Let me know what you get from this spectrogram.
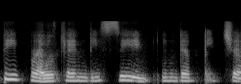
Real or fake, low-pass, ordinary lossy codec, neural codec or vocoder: fake; none; none; codec, 16 kHz, 0.5 kbps, FreqCodec, smaller model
